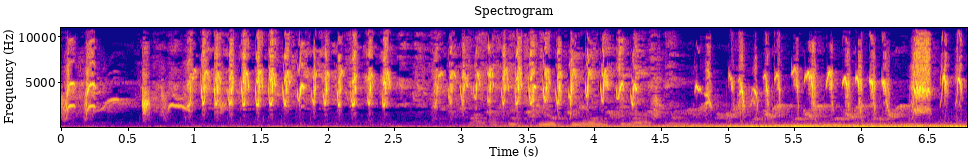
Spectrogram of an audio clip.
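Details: Active long-tailed shrike (pentet) delivering a 'nembak' song of imitated phrases, played to stimulate and teach other birds: a long, even machine-gun series of high buzzy notes, then mixed chirps with rising low rumbling noise in the background.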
